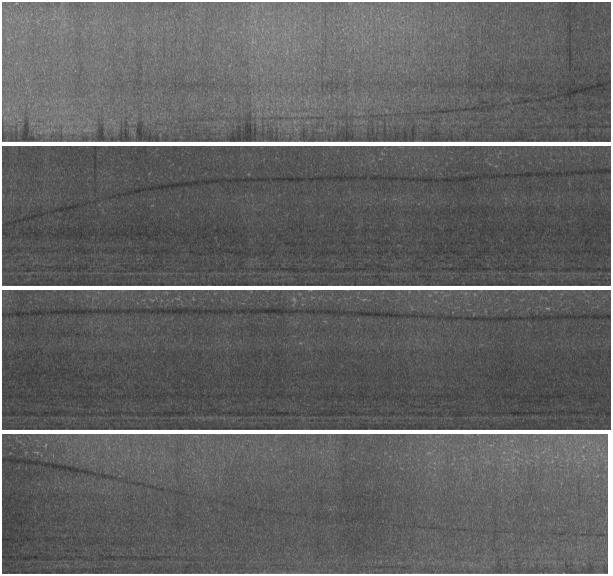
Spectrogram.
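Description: A boat engine is run up under throttle. A steady low hum grows louder and a high whine climbs in pitch over a few seconds, holds high, then falls away near the end as the engine eases off. Wind and rushing water run beneath it.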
